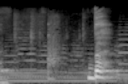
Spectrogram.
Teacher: ketika kita mengucapkan suara b, akan ada sedikit getaran. Nggak jelas, tidak begitu jelas, tapi dia tetap saja getaran.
